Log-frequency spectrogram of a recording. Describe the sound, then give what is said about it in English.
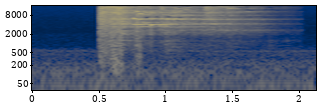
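A teacup smashes on the floor with a sharp crash of breaking china, then a bright spray of tinkling shards that rings on and slowly fades. “So here's the sound of a teacup smashing on the floor.”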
